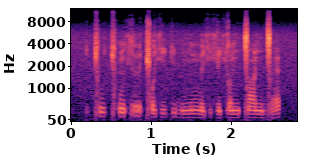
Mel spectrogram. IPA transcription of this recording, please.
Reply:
ǀ u ǀʰ ũ ç r ə ǁ ɔ ç i k i b ʊ ɲ u nː ə ç ə ç ɑ ç ɔ ɾ ũ ɲ ǀ ɑ̃ ɲ ɡ͡ǀ æ

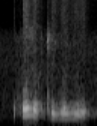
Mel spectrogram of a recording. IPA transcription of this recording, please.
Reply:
f o z ʊː x cʰ ø ʎ oː ʎ u

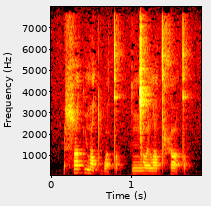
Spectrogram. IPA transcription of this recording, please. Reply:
ɬ ʌ tˤ ɲ ɔ tˤ b ɯ tˤ | ŋ͡ǀ ɔ l a tˤ x ɯ tˤ

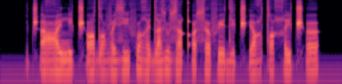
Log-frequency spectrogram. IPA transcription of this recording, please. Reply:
t͡ʃʼ a ʕ e n i t͡ʃʼ ɛ dˤ a v i z i f o ʁ e d a z u z ɛ qʼ o s ʌ f e d e t͡ʃʼ e ʁ tˤ ʌ χ i t͡ʃʼ ʌ

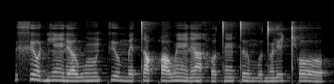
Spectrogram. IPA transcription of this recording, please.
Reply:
xʲ o ɡʲ ẽ ɾʲ ʌ w ũ kʲ u m e t e qʷ ʌ w ẽ ɾʲ ã h o t ẽ t ɯ m u d õ ɾʲ ɯ cʰ o

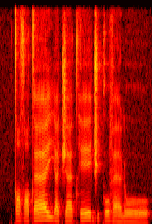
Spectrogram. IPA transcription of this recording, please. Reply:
t æ zˤ e t æː j æ t͡ʃ æ t̪ʰ eː d͡ʒ i k o v æː ɳ oː

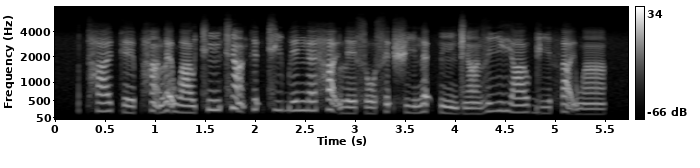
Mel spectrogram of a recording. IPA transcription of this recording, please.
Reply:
tʰ a˦ ɪ̯ k e˨ pʰ ã˦˨ l ɛ̰˦˨ w a˨ ʊ̯ t͡ɕ ĩ˦ t͡ɕ ã˦˨ k ɪ˦ ʔ t͡ɕ i˦ b e˦ ŋ ɛ˦ h a̰˦˨ ɪ̯ l e˨ sʰ o˨ sʰ ɪ˦ ʔ ʃ i˨ n ɛ˦ ʔ p ĩ˨ d͡ʑ ã˨ z i˦ j a˦ ʊ̯ ɡ i˨ θ a̰˦˨ ɪ̯ w ã˨

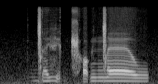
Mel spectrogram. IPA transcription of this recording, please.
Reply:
ɡ͡ǀ ɛ vʲ ɛ̰ ɡ ʈ͡ʂʰ ɔ̰ ɡ ŋ͡ǀ ɛː w

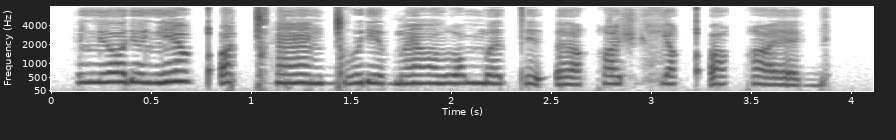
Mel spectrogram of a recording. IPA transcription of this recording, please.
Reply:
lʲ ɒ ɾʲ ʌ lʲ æ̃ qʼ ʊ ǀʰ æ̃ ɡ͡ǀ ʊ ɾʲ ɛ b æ̃ ðˤ ʊ m ɜ t ɪ ʔ ɜ q ɜ ʃ xʲ ɛ qʼ u q ɛ ɡ

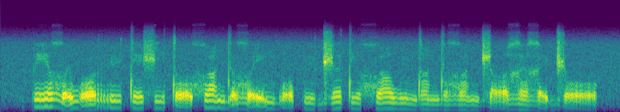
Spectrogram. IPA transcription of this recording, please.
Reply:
p e ʁʷ ḛ w ɔ̰ r y t e ʃ i t ɔ̰ χʷ ɑ n d ə̰ ʁʷ ḛ m b ɔ̰ p y d͡ʒ ə t i χʷ ɑ w y n d ɑ n d ə ʁʷ ɑ n d͡ʒ ɑ̰ ʁ ə ʁ ḛ d͡ʒ ɔ̰

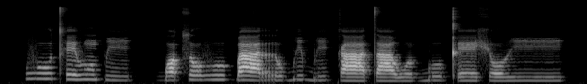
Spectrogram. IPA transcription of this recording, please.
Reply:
v uː˦ tʰ e˦ v ũ˦ p i˨ | ɡ͡b ɔ˨ t͡s o˦ v uː˦ ɡ͡b aː˦˨ r u˨ b i˦ b i˨˦ k aː˨ t a˨ w ʊ˨ ɡ͡b uː˦ kʼ eː˦ ʃ o˦ ɣ iː˦

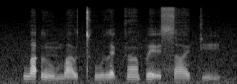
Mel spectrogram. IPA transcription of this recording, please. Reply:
w ä˦ ʔ l ũ˨ m a˨ ʊ̯ tʰ u˦ l ɛ̰˦˨ k ã˦ p ḛ˦˨ ɪ̯ s a˦ ɪ̯ k ḭ˦˨

